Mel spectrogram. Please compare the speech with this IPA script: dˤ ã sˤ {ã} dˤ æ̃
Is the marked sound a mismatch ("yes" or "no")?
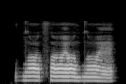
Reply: yes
